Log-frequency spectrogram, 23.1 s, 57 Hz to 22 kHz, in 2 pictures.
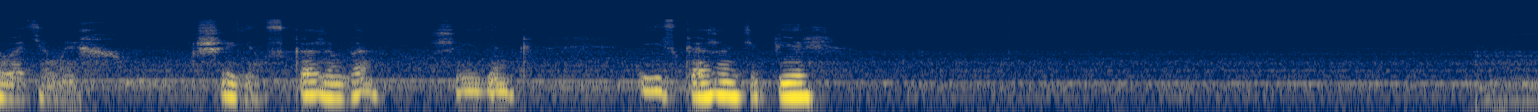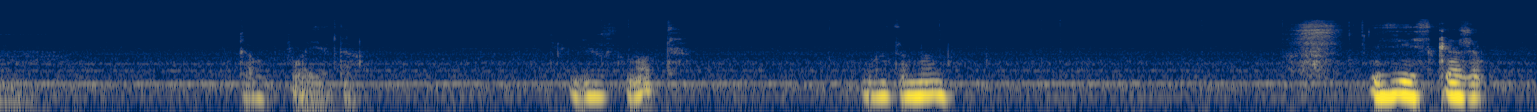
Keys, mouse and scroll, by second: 1.8 click, 16.1 click.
